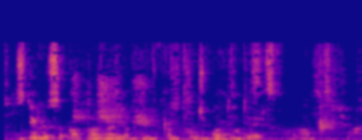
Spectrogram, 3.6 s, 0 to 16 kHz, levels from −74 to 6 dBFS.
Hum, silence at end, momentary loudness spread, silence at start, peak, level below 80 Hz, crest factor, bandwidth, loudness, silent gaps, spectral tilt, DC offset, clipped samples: none; 0 s; 11 LU; 0.05 s; -8 dBFS; -56 dBFS; 20 dB; 11.5 kHz; -27 LUFS; none; -2.5 dB/octave; under 0.1%; under 0.1%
